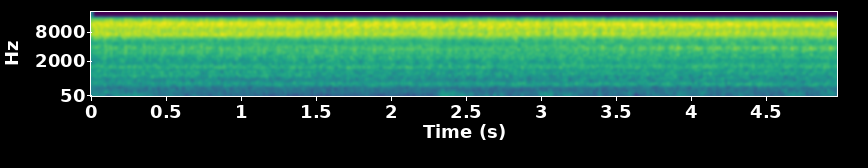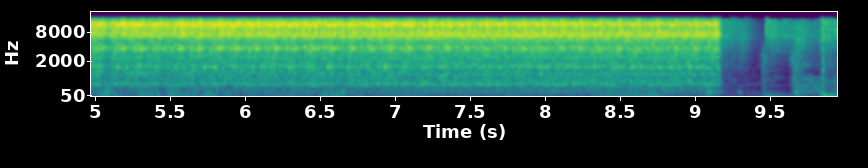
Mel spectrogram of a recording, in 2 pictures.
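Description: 2015 Chevrolet Tornado's four-cylinder gasoline engine idling steadily, heard close up under the open hood; it cuts off about nine seconds in.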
